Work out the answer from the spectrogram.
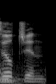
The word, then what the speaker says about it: Zildjian: Zildjian, the D is silent.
